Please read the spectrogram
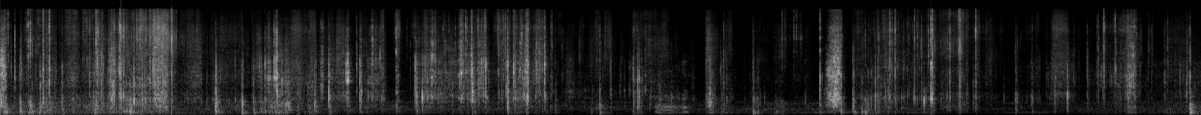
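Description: Foil hockey card pack wrappers being torn open and crinkled, in irregular bursts of tearing and rustling, with cardboard box handling.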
